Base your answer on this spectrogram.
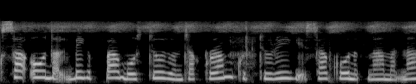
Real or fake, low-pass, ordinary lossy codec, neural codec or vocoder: real; none; none; none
